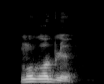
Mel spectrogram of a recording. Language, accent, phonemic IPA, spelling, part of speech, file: French, France, /mo.ɡʁə.blø/, maugrebleu, interjection, LL-Q150 (fra)-maugrebleu.wav
- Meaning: bother!, drat!, blow!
